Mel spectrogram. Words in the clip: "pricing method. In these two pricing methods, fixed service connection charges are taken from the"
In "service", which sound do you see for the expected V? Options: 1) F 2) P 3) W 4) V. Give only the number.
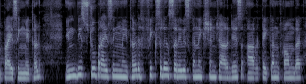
4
